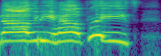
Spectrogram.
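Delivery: very high, very loud, desperate, panicked screaming. Retelling a childhood moment on thin ice: imitating panicked screaming for help. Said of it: "now screaming".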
